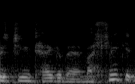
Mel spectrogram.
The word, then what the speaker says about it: Tagaban: In the Philippines, it's pronounced as Tagaban.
